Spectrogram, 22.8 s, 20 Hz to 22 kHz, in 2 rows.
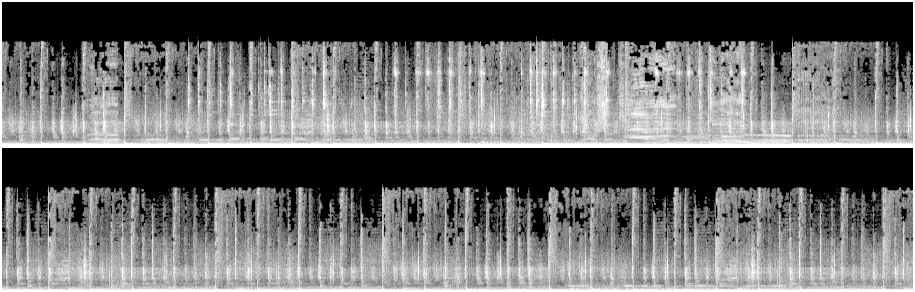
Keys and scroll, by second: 11.3-11.9 typing, 15.2 Escape, 19.7 Escape, 21.2 7, 21.9 Return.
